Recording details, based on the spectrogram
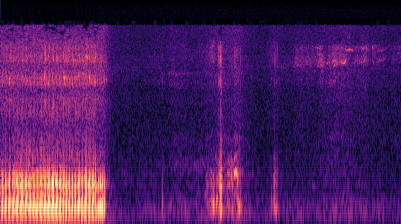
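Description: A loud buzzing snore in one long rattling breath, then quiet with a few soft snorts; snoring.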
